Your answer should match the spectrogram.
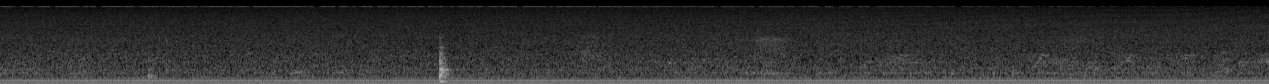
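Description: Steady low electrical hum under an even hiss, the background noise of an old broadcast recording. A single sharp click about four seconds in, and faint distant voices later on.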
